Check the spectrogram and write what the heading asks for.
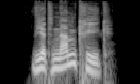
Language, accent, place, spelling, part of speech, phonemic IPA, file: German, Germany, Berlin, Vietnamkrieg, proper noun, /vi̯ɛtˈnaːmˌkʁiːk/, De-Vietnamkrieg.ogg
- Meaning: Vietnam War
